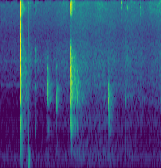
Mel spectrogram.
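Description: Several light, irregular clicks of keys or buttons being pressed, six or so over the first second and a half, the first the loudest.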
